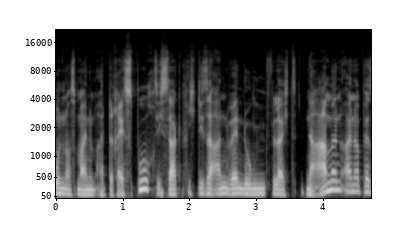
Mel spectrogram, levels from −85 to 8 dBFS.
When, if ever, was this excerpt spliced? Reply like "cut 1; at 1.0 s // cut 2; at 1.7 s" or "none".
cut 1; at 1.5 s // cut 2; at 2.1 s // cut 3; at 3.1 s // cut 4; at 3.8 s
